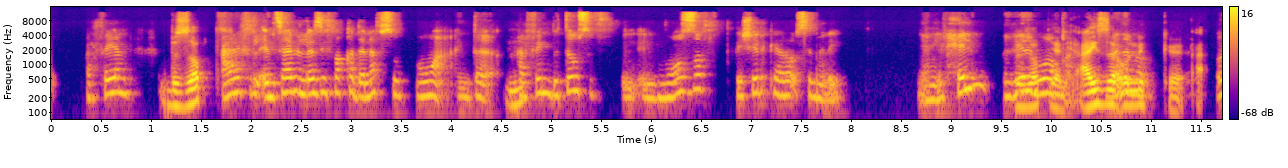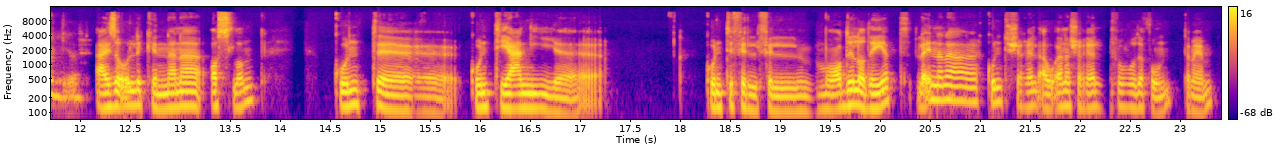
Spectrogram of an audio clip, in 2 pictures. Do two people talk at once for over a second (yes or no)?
yes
